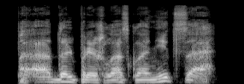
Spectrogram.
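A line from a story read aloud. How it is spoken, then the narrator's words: Growled. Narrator (Russian): прорычал серебряный Танаан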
